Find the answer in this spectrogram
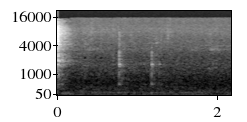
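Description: Near silence broken by a few faint light ticks of china on the tabletop: a short click at the very start and two smaller ticks under a second and just over a second in.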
